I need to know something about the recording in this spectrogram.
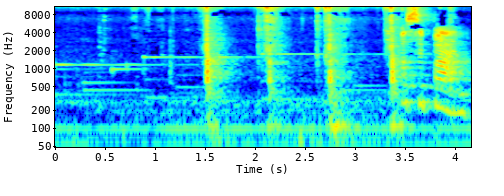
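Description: Chef's knife chopping dill and green onions on a bamboo cutting board: four sharp knife strikes against the board, evenly spaced a little over half a second apart, in the second half.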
